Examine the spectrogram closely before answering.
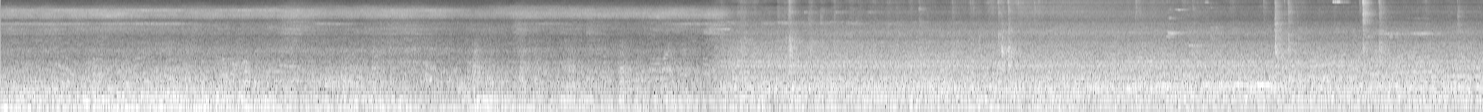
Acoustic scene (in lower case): subway train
